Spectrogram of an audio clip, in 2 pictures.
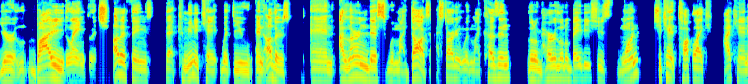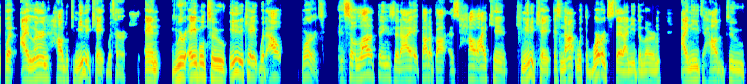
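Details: Adult man with aphasia after a left-hemisphere stroke about a year earlier, still working on over-articulation and word retrieval: aphasia.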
